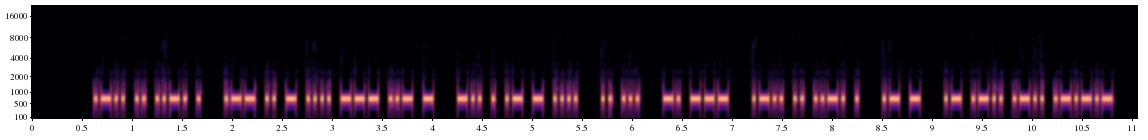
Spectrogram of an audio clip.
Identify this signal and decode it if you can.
Morse code, heard as a keyed tone, about 34 wpm, 700 Hz. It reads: LIFE WITHOUT DEATH IS NO LIFE AT ALL.
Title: Sentences from Top 1100 Words 35wpm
